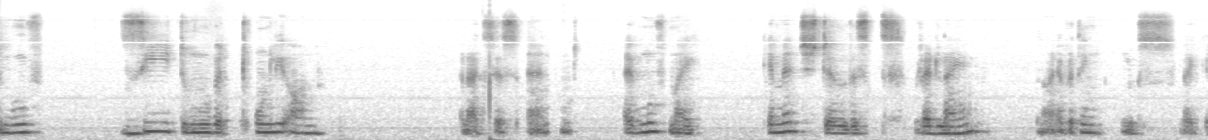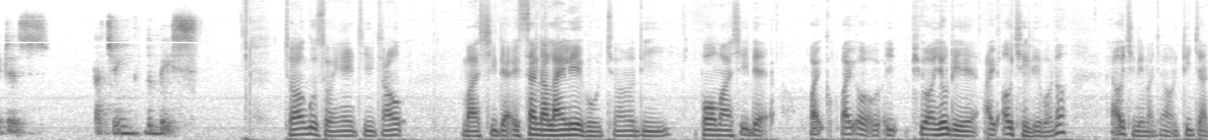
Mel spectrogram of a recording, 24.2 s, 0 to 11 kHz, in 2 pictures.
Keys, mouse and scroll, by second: 11.1-12.4 scroll down 1, 12.4-12.7 scroll down 1, 15.3-16.1 scroll down 2, 16.1-18.1 scroll up 1.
